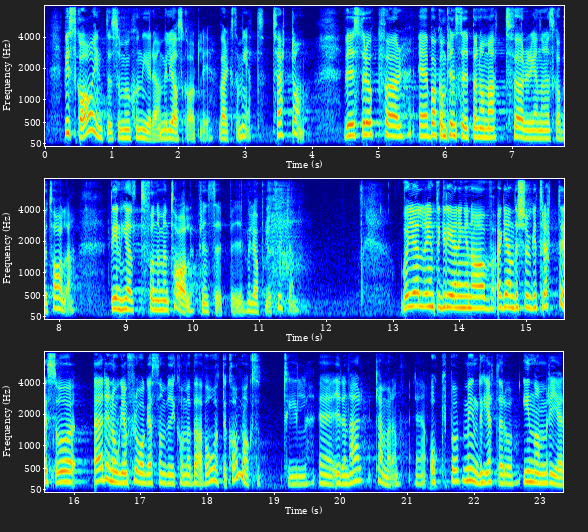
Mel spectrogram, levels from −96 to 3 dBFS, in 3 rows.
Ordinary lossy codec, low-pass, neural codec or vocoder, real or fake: none; none; none; real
